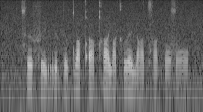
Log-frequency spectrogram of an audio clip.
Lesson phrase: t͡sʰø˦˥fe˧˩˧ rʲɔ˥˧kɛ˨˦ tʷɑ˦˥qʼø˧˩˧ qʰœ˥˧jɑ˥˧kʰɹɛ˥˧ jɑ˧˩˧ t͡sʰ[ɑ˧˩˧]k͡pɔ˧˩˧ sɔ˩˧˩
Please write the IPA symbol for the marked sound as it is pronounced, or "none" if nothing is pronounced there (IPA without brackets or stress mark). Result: ɑ˧˩˧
